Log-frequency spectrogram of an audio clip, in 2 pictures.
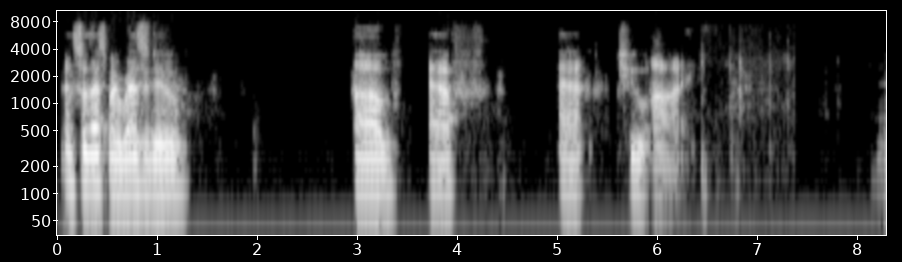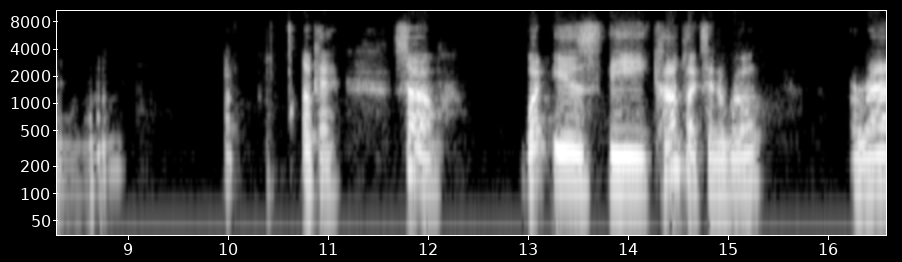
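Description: A man explains calmly through a microphone, in short phrases with pauses.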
